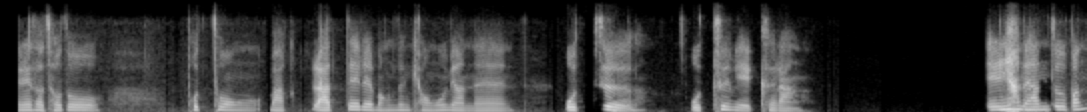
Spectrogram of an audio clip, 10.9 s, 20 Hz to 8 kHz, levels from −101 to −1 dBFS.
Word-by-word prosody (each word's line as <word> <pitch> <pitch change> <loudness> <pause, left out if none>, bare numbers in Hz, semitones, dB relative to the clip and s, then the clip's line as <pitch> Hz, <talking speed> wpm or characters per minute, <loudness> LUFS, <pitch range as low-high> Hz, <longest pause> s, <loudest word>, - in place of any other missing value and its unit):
그래서 195 0 -1
저도 185 -1 -3 0.9
보통 190 -5 -5
막 175 -3 -4 0.2
라떼를 200 +3 +3
먹는 185 +1 -8
경우면은 170 -3 -6 0.5
오트 195 -2 +2 0.5
오트밀크랑 175 -5 -2 1.8
1 220 +1 +4
년에 245 -2 +10
한 215 +1 +2
2 230 0 +1
번. 240 +6 0
185 Hz, 155 characters per minute, -23 LUFS, 175-210 Hz, 1.8 s, 년에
